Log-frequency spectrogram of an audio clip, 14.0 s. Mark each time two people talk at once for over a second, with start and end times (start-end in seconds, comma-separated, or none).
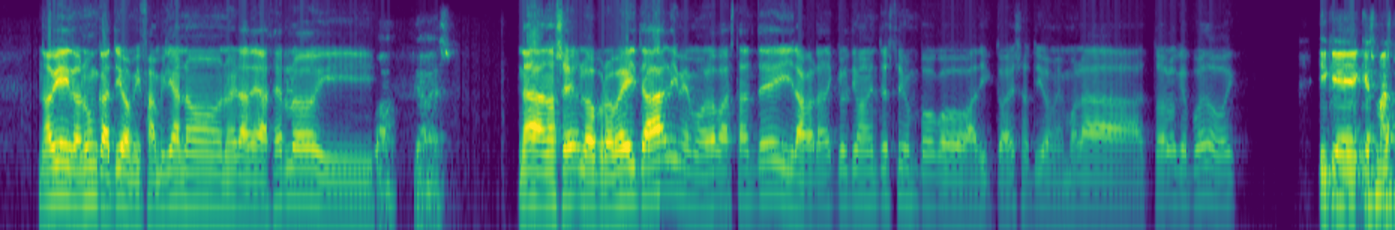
none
